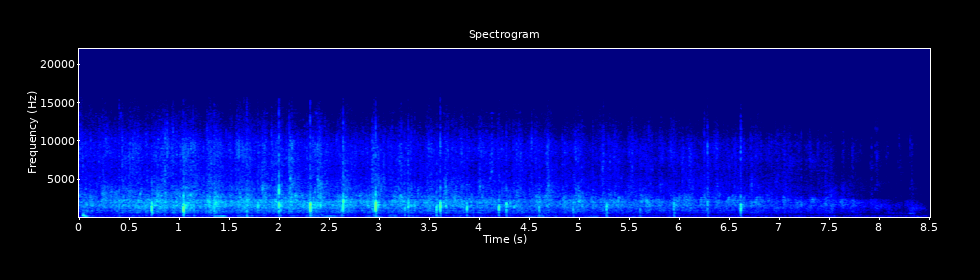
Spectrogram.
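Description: Audience applauding, with sharp individual claps standing out in the first few seconds; the applause then thins and fades away toward the end.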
